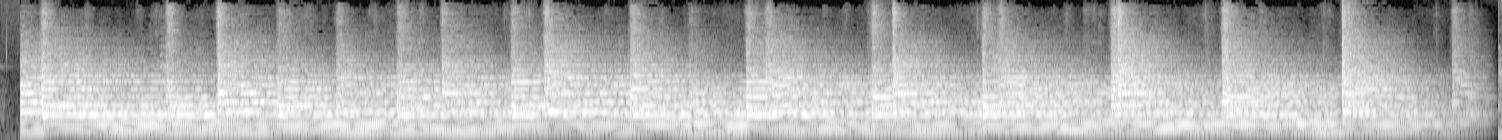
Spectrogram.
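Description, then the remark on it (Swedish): Church bells peal loudly and steadily, with repeated overlapping strikes roughly once a second and a rich, ringing hum sustained between them. No voices are heard. “Jag hörde nästan kyrkklockorna ringa.”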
